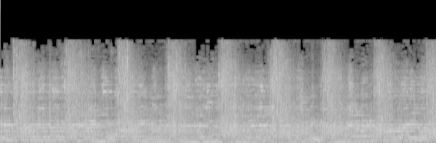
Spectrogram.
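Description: Turkish art-music ensemble playing an instrumental passage between sung lines, violin and kanun among the instruments, over a steady low bass line and a light even beat.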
